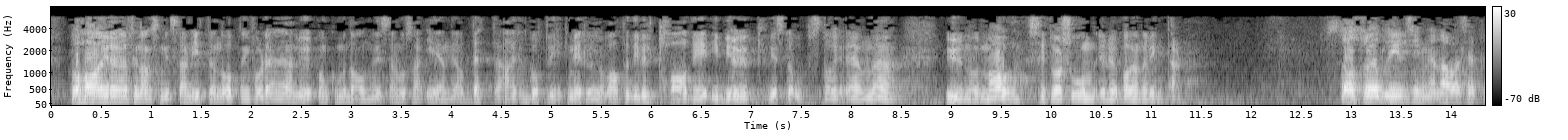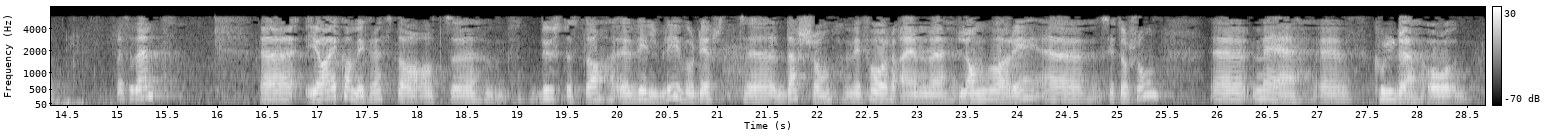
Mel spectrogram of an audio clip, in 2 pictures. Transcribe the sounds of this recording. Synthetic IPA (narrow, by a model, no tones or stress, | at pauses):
noːɦɑɾəfɪnɑŋsmɪnɪst̪əəɳjɪt̪ːɛnoːpnɪŋfɔɖɛjæɪlʉːɾəɾpʰɔɔmkʰʊmʉnɑːlmɪnɪst̪əɳɔsɔæɾʔeːnɪɑt̪̚d̪ɛt̪ːəʔæ̰ɾɛt̪ɡɔt̪ːʋɪɾkəmɪd̪l̩ɔ̰ɑt̪d̪ɪʋɪlt̪ʰɑːd̪ɛʔɪbɾʉːkʋɪsd̪ɛʔɔpst̪oːɾɛn | ʉnʊɾmɑːlsɪt̪ʉɑʂuːnɪ̰løːpɑʋd̪ɛnːəʋɪnt̪ə̰ɳ | st̪ɑːt̪sɾoːd̪liːʋsʏŋnənɑːʋəʂɛt̪ːə | pʰɾɛsɪd̪ɛnt̪ | jɑːækʰɑnbəkʰɾɛft̪ɑɑt̪ | bʉːst̪œt̪ːɑʋɪlbliːʋʉɖeːɾt̪d̪æʂɔmʋɪfoːɾæ̰ɪnlɑŋʋɑːɾɪ | sɪt̪ʉɑʂuːn | mɛ | kʰʉld̪əɔ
